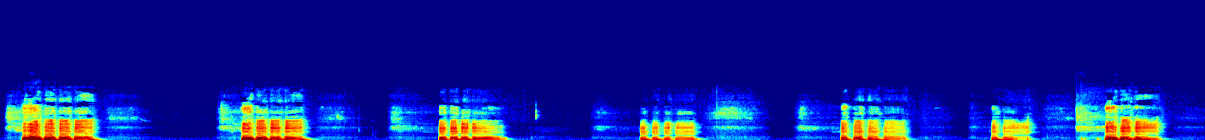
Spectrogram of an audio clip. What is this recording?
A series of male chuckles.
